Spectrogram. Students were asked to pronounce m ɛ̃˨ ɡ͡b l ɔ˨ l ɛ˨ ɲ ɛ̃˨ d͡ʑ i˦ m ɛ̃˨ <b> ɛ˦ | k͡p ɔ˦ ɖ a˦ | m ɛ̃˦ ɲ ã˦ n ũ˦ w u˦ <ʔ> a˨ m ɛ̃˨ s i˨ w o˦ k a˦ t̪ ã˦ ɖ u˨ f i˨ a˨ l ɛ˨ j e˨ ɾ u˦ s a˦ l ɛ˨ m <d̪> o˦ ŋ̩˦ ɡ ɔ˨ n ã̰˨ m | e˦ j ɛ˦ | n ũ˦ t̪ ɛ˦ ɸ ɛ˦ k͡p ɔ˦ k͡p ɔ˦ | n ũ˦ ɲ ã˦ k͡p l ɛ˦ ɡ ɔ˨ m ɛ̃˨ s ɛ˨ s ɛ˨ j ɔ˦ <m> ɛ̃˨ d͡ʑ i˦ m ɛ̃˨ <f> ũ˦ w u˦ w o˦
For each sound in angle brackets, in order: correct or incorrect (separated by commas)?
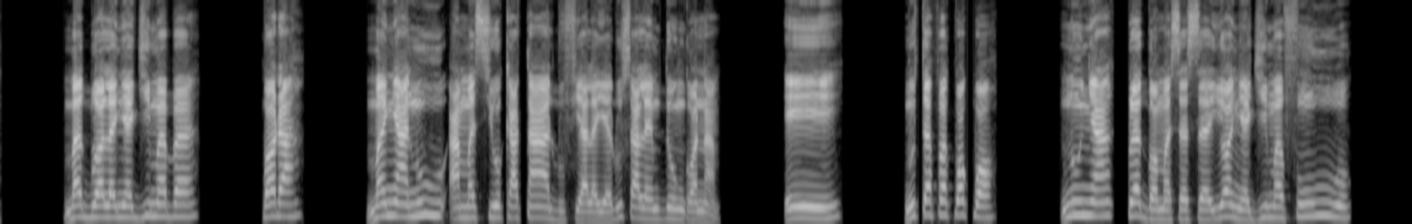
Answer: correct, correct, correct, incorrect, correct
